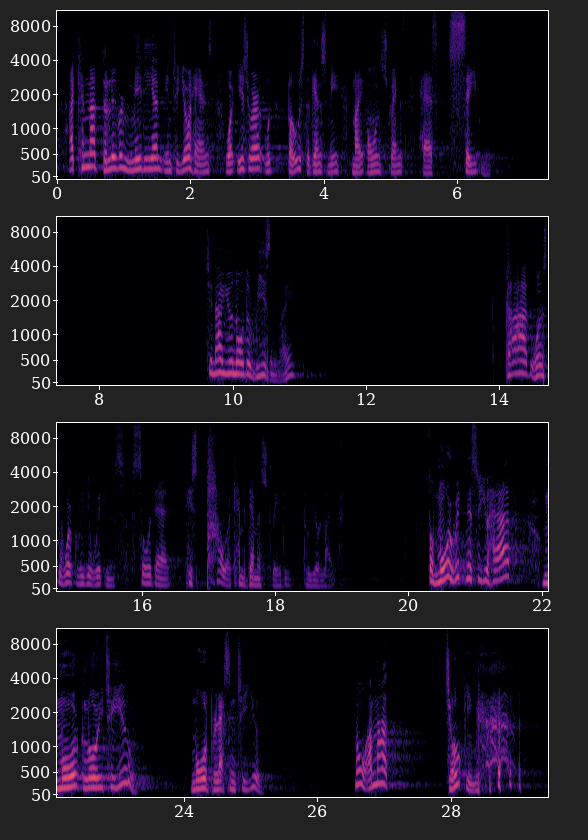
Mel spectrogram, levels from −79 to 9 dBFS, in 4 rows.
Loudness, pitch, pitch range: -36 LUFS, 190 Hz, 145-225 Hz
